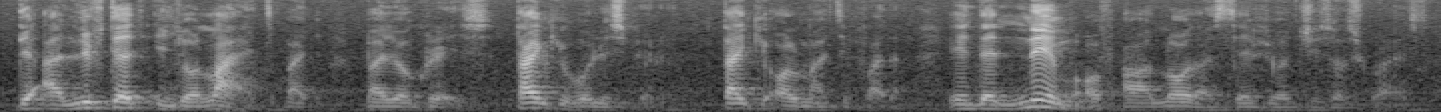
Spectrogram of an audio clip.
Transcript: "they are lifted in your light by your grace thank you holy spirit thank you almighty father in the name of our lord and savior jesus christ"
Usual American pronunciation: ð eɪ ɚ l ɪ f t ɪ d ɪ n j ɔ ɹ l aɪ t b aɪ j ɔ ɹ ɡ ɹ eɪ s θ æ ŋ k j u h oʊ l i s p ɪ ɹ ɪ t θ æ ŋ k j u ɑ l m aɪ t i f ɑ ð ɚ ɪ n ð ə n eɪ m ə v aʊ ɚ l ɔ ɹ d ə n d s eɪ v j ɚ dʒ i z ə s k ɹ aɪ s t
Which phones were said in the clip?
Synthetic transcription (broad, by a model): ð eɪ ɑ l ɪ f t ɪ d ɪ n j ɔ l aɪ t b aɪ j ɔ ɡ ɹ eɪ s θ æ ŋ k j u h oʊ l i s p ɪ ɹ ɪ t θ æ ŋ k j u ɑ l m aɪ t i f ɑ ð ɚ ɪ n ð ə n eɪ m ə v aʊ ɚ l ɔ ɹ d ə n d s eɪ v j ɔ dʒ i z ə s k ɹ aɪ s t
